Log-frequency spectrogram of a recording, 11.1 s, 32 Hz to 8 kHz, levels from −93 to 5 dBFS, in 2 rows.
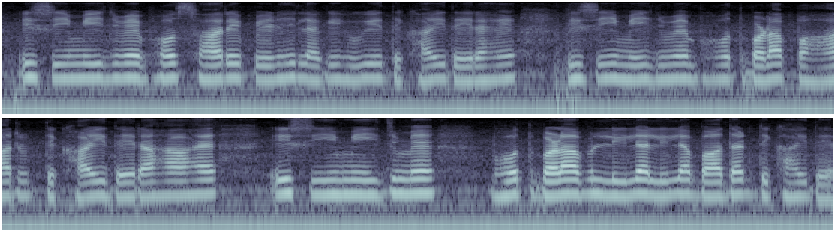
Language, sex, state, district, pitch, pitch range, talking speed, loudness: Hindi, female, Uttarakhand, Tehri Garhwal, 185 Hz, 175-190 Hz, 195 wpm, -23 LUFS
